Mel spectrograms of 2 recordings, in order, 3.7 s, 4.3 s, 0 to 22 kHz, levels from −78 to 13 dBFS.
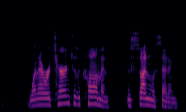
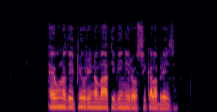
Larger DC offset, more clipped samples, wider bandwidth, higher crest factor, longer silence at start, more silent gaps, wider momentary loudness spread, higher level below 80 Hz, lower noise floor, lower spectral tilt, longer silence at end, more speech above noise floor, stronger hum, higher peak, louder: neither; neither; second, 8.8 kHz vs 10.5 kHz; about the same, 22 dB vs 18 dB; second, 0.55 s vs 0.95 s; neither; first, 15 LU vs 6 LU; second, under -90 dBFS vs -58 dBFS; first, -86 dBFS vs -76 dBFS; second, -3 dB/octave vs -6.5 dB/octave; second, 0.2 s vs 0.9 s; second, 43 dB vs 56 dB; neither; second, -22 dBFS vs -4 dBFS; second, -41 LUFS vs -21 LUFS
